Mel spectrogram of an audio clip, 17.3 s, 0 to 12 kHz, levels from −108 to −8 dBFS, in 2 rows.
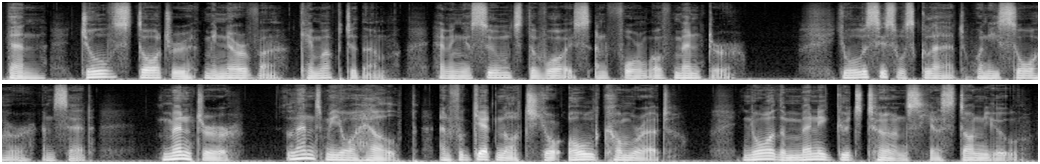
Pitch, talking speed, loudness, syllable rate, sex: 95 Hz, 155 wpm, -21 LUFS, 4.5 syllables/s, male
